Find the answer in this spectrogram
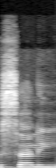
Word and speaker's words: Sally: And shout out to Sally. Yes, and it's Sally, not Celie, by the way.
